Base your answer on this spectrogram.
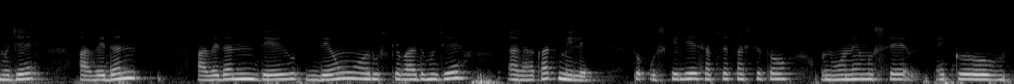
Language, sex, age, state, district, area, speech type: Hindi, female, 18-30, Madhya Pradesh, Ujjain, rural, spontaneous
